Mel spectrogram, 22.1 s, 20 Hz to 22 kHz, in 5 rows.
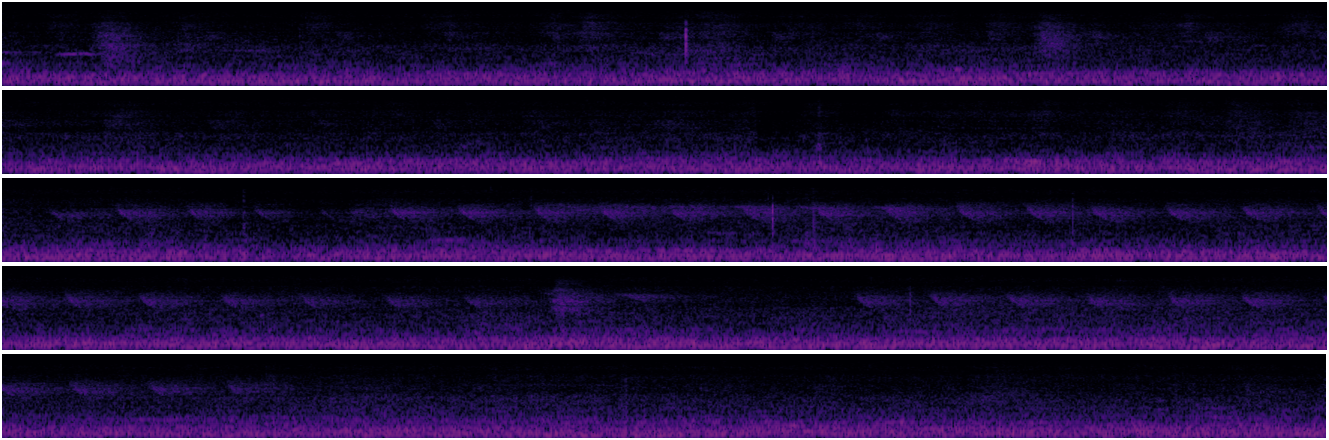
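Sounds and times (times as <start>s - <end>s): low background noise: 0.0s - 22.0s
bird chirping: 9.0s - 18.6s.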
